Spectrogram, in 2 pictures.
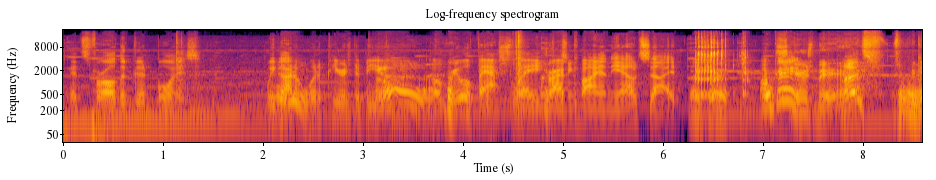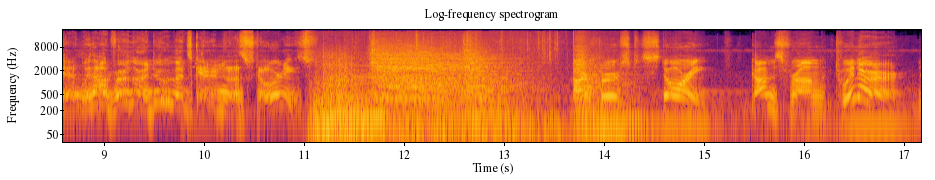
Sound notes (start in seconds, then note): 6.2 belching; 11.0 dramatic music; 11.0 smoke whooshing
